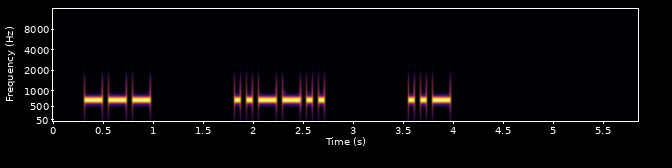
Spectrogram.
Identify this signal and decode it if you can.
Morse code, heard as a keyed tone, about 20 wpm, spaced as for 8 wpm, 690 Hz. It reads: O?U
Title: 159 Lesson 26e - Letter g - Three Characters 20wpm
